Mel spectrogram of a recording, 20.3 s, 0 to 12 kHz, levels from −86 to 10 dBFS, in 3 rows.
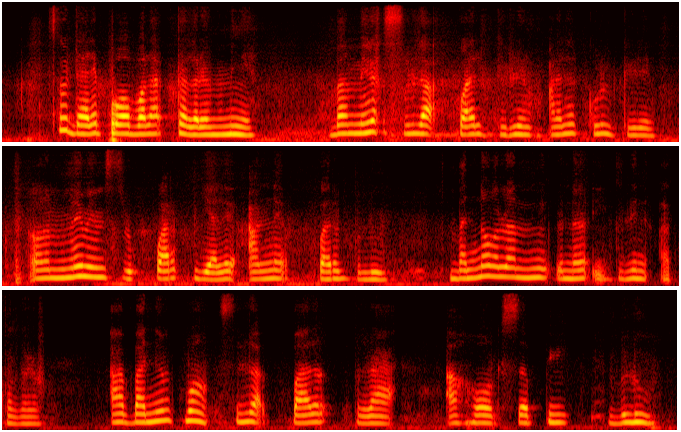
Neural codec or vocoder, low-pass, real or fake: codec, 16 kHz in and 24 kHz out, 0.9 kbps, LongCat-Audio-Codec, fine tuned four codebook decoder; 10.8 kHz; fake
